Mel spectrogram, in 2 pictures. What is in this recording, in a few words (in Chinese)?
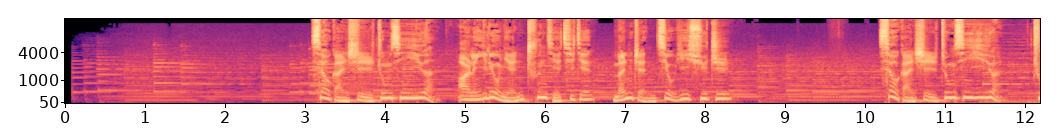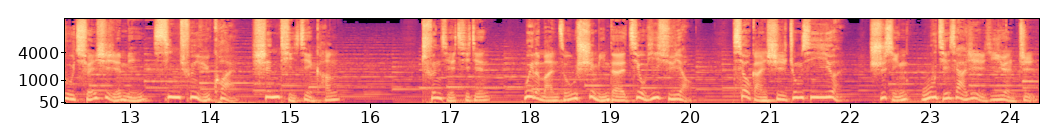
男 通知; 医院春节期间门诊就医须知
